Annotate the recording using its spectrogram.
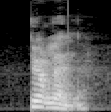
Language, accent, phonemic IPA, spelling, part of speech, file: French, Canada, /pyʁ lɛn/, pure laine, adjective / noun, LL-Q150 (fra)-pure laine.wav
- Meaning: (adjective) 1. of old stock Quebecois 2. authentic; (noun) 1. old stock Quebecois 2. pure wool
